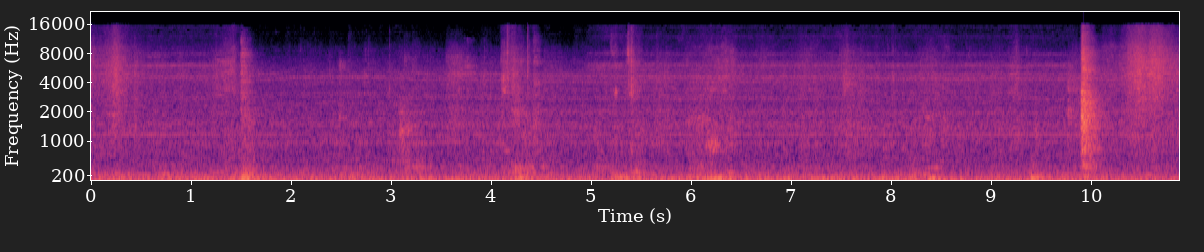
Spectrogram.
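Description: A knife working along a salmon trout fillet on a plastic cutting board, with scattered short knocks and scrapes of the blade against the board and the sharpest knock just before the end, over a steady low background hum.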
